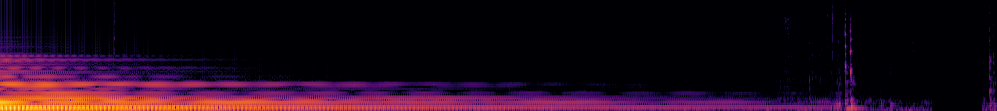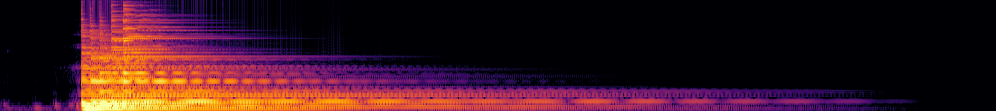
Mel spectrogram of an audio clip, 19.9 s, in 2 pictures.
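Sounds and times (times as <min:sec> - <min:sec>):
guitar recorded with a Line Audio CM3 microphone: 0:00.0 - 0:07.5, 0:10.7 - 0:18.4.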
